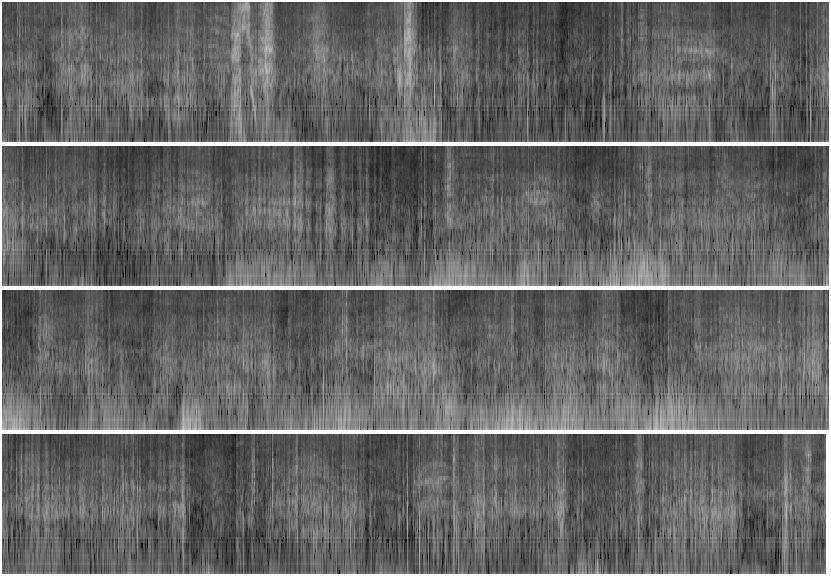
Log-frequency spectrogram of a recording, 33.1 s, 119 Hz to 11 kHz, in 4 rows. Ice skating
0.2 7.0

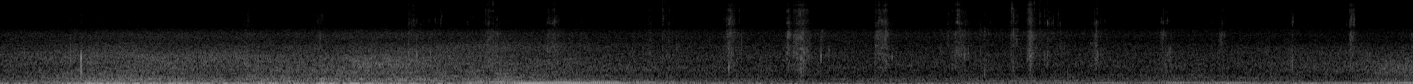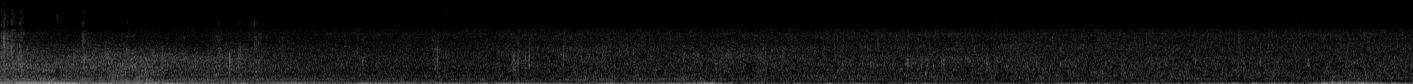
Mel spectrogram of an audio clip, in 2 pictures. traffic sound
0.0 21.2

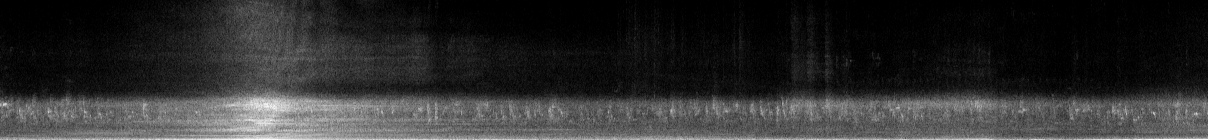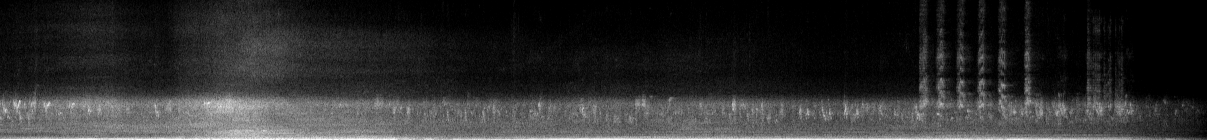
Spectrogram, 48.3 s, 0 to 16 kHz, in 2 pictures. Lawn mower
1.3 10.6

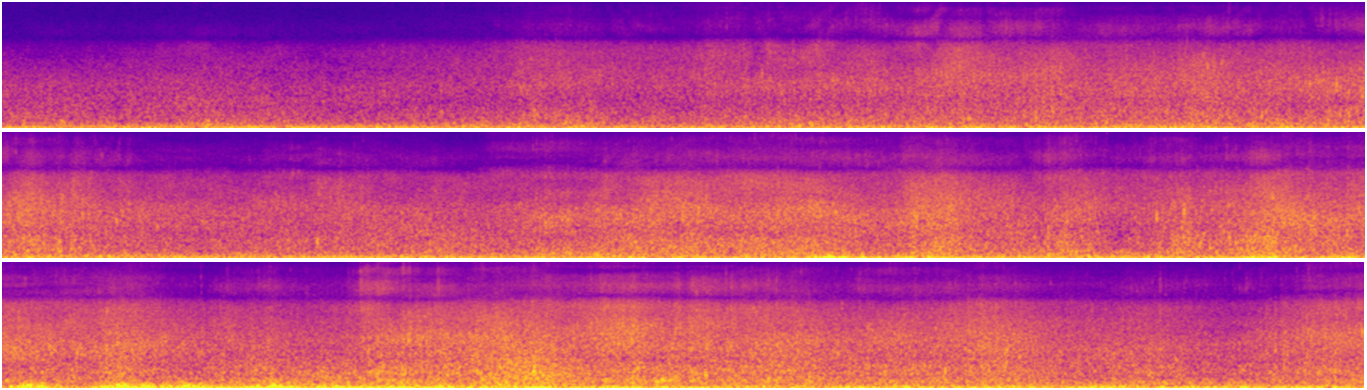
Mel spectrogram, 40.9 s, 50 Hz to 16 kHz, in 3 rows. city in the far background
0.0 25.9

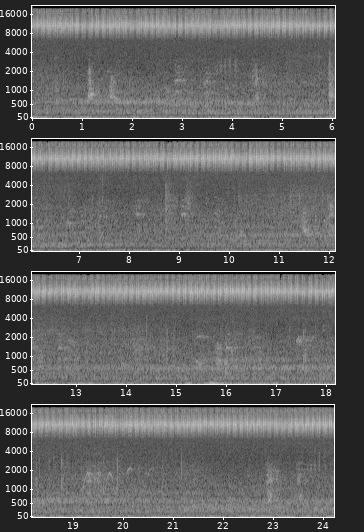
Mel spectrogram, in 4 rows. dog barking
1.1 1.8, 2.8 3.6, 4.4 4.6, 8.1 8.4, 9.0 9.2, 11.4 12.8, 15.8 16.3, 19.2 19.8, 22.9 23.8

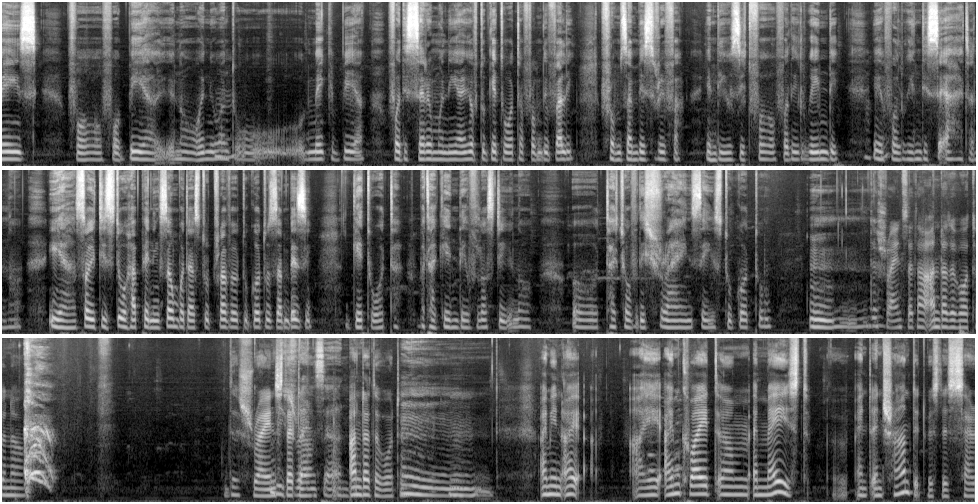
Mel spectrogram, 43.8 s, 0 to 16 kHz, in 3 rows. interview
1.3 22.6, 32.6 36.6

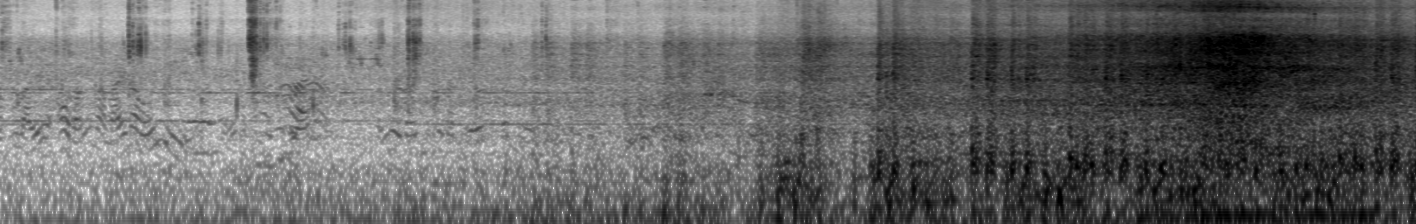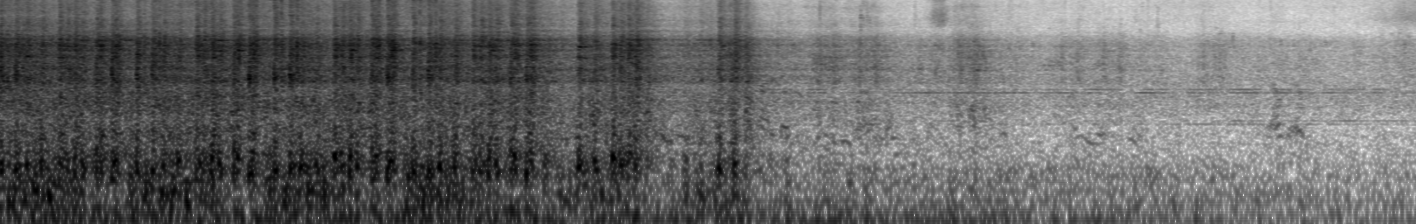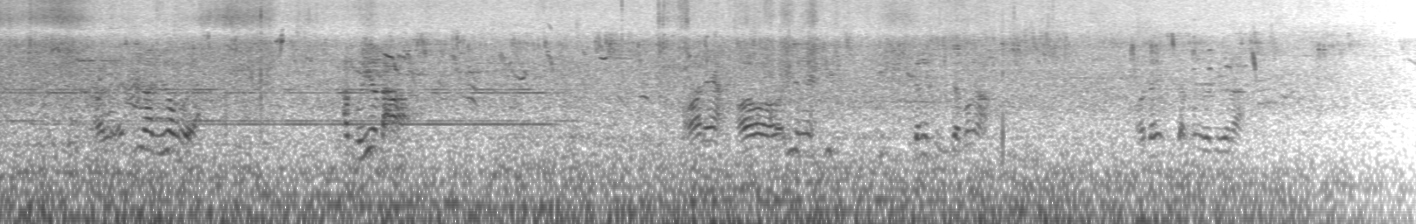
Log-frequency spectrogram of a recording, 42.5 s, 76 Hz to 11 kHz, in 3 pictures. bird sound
30.7 35.3

